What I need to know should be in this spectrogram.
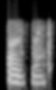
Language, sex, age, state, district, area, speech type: Odia, female, 45-60, Odisha, Sundergarh, rural, conversation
